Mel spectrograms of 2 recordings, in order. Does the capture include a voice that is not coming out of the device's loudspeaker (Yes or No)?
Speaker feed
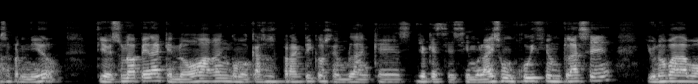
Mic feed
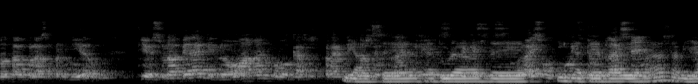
Yes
